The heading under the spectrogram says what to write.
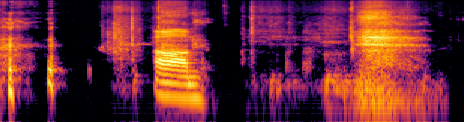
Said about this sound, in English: I'm going to let you pick first here because I do need to cough really quick.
